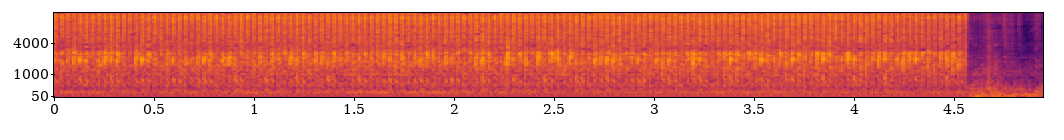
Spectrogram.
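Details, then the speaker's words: VW T4, used-vehicle check, at idle: steady even diesel idle with smooth regular beat, no knocks or rattles; engine sounds healthy. "motor ist klasse wie man hört"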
